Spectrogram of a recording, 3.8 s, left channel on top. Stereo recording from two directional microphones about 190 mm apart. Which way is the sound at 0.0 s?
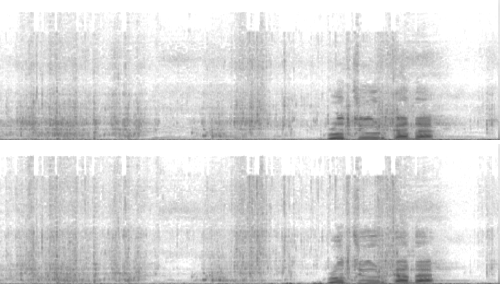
25° right (ahead or behind).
